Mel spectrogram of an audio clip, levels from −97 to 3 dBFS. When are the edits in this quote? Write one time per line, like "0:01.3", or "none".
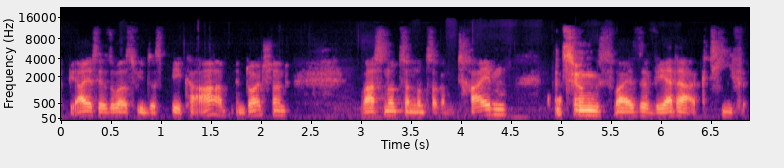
0:03.0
